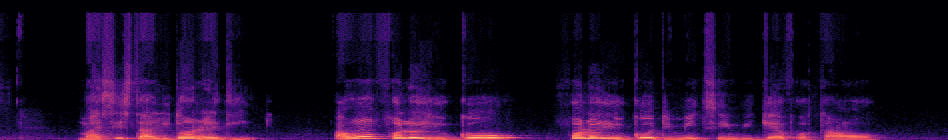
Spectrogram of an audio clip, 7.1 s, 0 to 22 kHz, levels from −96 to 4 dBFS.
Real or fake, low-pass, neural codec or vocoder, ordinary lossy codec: real; 19.8 kHz; none; Opus, 16 kbps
